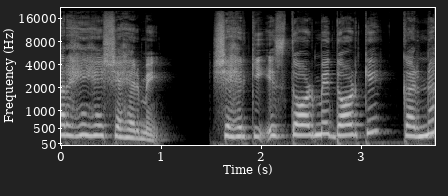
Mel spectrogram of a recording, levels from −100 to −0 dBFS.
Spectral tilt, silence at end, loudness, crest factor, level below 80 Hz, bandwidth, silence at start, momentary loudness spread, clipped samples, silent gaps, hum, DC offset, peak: -3 dB/octave; 0 s; -27 LUFS; 14 dB; -62 dBFS; 20 kHz; 0 s; 8 LU; under 0.1%; 1.28-1.49 s; none; under 0.1%; -14 dBFS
